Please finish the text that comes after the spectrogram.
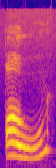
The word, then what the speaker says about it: قوم: So, for example, qawm, I'm giving lean to the waw, but I still have to give the heavy qualities to the qaf.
